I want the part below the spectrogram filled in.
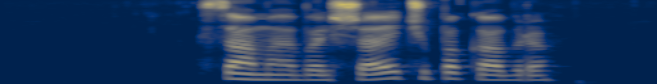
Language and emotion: Russian, neutral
